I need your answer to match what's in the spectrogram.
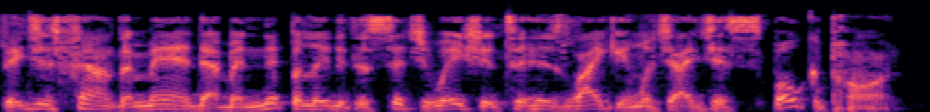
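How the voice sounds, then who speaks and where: A man's voice: lowish voice, fairly quick, pushed and bright, slightly rough, no room sound, highs cut off. A man hosting a live stream, preaching emphatically, repeating his phrases and swearing. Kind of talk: casual live-stream commentary.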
